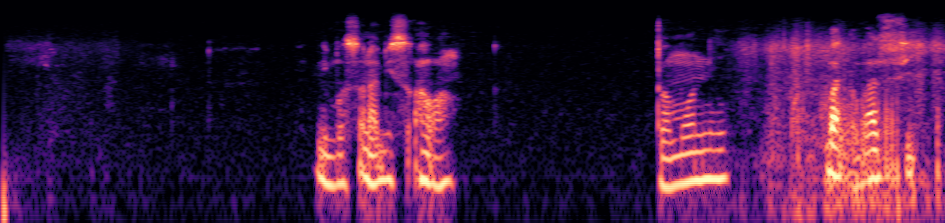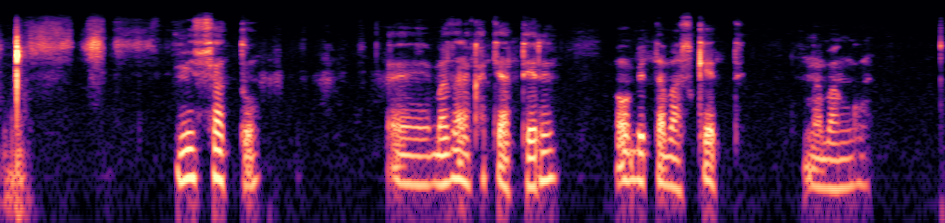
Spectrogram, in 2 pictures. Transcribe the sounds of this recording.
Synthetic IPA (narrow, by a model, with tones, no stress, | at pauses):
li˨bo˨so˦na˨bi˦so˦ʔa˦wa˦ | to˨mɔ˦ni˦ | ba˨to˨ba˦zḭ˦ | mi˦sa˦to̰˨ | ba˨za˦na˨kʰa˦ti˨ja̰˨tɛ˨ʁɛ˦ | o̰˦wo˦be˦ta̰˦ba˨skʰɛ̰˦t̚ | na˨ba˨ŋɡo˦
